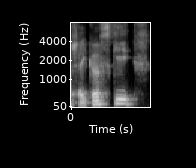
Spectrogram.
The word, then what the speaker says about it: Szajkowski: juives qui était Chacha Tchaïkovski. Moi, je le prononce comme le musicien Tchaïkovski.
